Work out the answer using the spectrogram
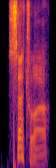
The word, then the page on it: settler: British English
